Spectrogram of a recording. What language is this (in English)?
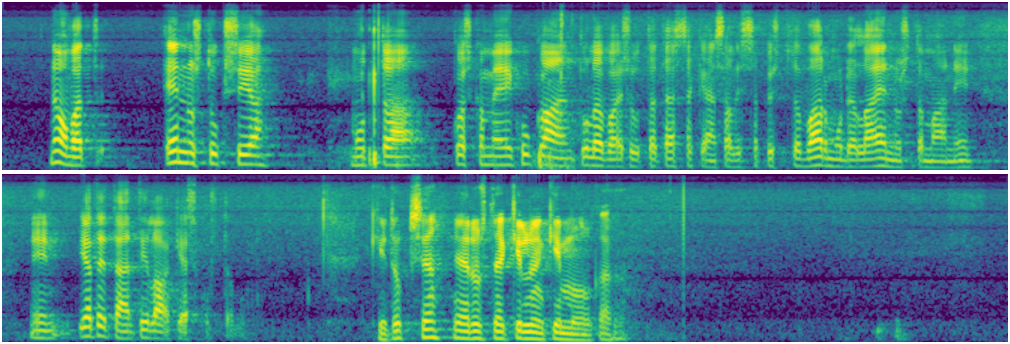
Finnish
